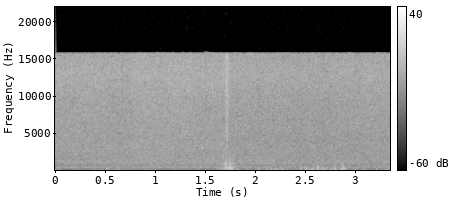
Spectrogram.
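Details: A newly developed drone Western honey bee chewing its way out of its brood cell at an apiary near Duluth, Minnesota, with short, low humming buzzes in uneven bursts over a faint hiss.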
